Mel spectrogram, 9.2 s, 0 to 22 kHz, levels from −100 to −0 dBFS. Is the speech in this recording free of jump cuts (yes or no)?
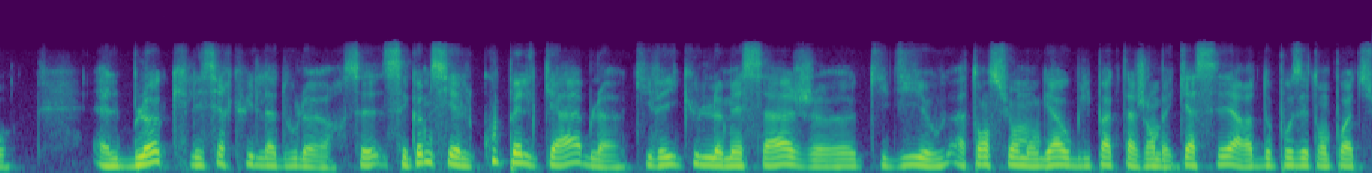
yes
